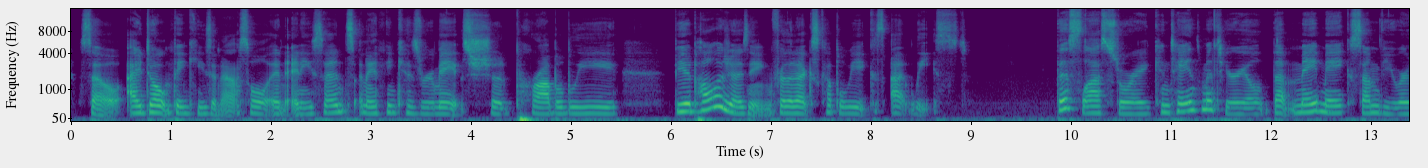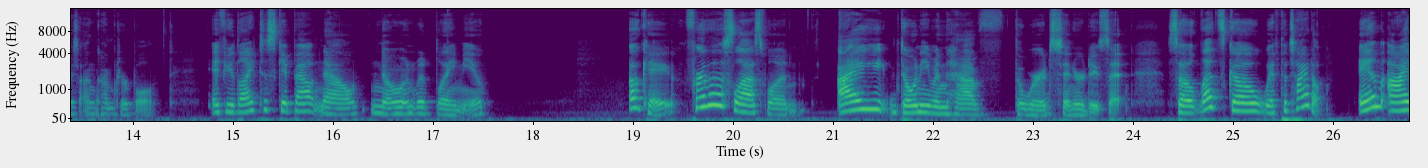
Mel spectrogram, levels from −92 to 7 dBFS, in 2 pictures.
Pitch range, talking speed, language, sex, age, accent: 175-255 Hz, 160 wpm, English, female, 20-39, American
